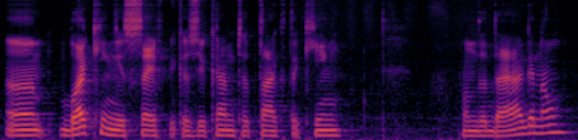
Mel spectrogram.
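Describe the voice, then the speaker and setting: A young man with a Russian accent talks slowly through a chess game, his voice low and gravelly. He pauses often and fills the gaps with hesitant fillers as he thinks aloud. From Latvia. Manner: halting, with many fillers and pauses. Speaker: chess commentator. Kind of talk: live chess commentary with chat.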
